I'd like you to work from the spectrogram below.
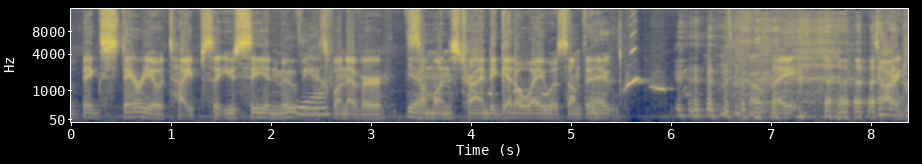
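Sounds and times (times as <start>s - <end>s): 
speech: 0.0s - 8.3s
person whistling a downward sliding note: 4.2s - 4.9s, 5.5s - 6.1s
person chuckling and laughing: 4.2s - 8.1s.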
